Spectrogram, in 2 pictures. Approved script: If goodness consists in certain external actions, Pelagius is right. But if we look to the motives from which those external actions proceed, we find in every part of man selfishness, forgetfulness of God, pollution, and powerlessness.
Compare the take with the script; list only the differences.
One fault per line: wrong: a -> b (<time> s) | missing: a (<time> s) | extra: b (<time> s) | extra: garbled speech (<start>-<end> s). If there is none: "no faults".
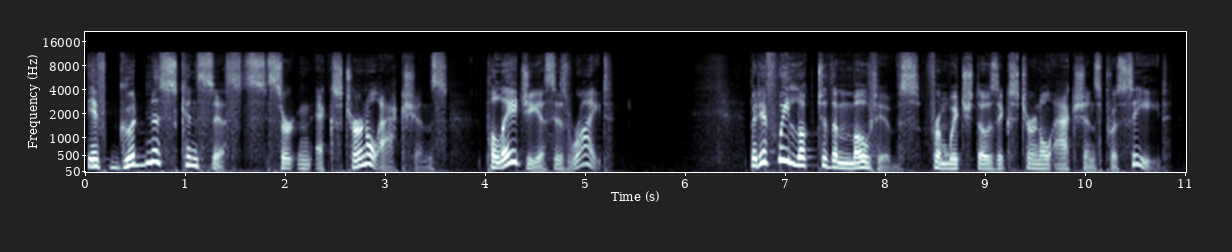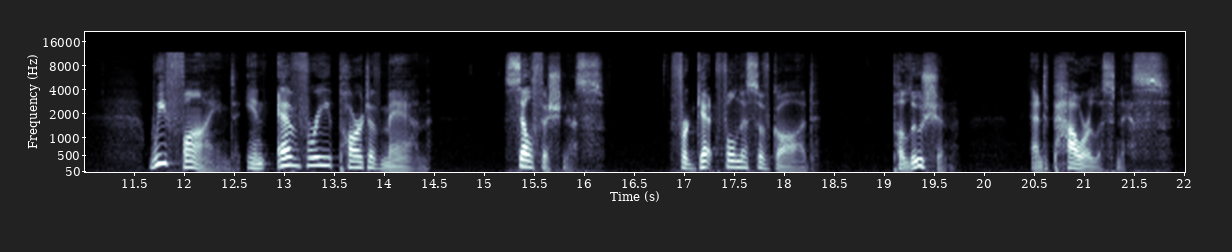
missing: in (1.9 s)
